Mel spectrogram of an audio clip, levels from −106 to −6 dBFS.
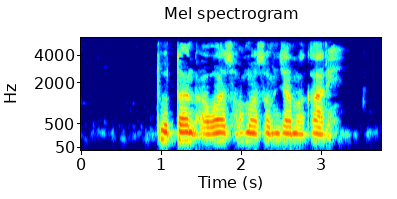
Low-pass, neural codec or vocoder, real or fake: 5.4 kHz; none; real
